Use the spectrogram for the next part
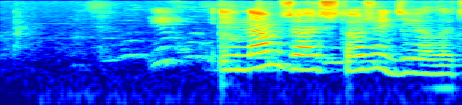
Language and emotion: Russian, neutral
